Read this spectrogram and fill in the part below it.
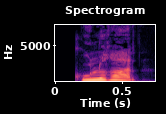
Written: guldrand

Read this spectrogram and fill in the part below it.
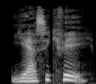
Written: jersey

